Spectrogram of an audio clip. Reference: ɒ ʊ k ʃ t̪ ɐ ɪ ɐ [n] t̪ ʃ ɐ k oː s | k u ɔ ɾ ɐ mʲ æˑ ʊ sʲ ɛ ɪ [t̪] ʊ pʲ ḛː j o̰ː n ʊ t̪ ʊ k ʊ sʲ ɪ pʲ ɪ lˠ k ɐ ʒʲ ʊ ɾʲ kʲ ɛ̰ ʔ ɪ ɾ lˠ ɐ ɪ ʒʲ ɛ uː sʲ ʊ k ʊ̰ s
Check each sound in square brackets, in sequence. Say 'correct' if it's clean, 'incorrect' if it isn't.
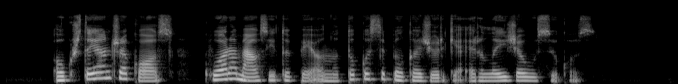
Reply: correct, correct

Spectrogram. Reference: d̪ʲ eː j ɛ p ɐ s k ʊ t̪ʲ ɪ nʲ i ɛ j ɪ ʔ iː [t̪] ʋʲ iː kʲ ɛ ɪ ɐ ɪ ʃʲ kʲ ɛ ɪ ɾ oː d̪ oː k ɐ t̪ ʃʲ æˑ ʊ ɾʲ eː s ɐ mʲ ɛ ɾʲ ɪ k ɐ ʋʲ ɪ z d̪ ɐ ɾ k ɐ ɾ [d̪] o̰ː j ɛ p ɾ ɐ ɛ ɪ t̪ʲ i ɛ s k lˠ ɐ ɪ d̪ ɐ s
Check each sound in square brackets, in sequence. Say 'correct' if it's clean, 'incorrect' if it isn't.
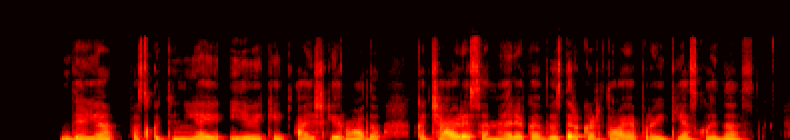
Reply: incorrect, incorrect

